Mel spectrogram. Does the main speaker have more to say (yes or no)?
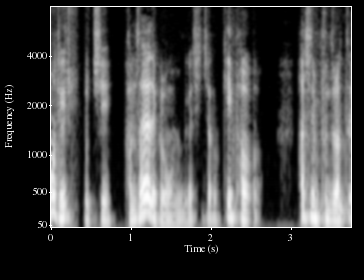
no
